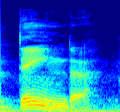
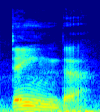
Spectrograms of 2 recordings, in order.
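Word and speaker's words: deinde: So what we say in English is ei, but they would say e, is rain. So deinda. This word is deinda.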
